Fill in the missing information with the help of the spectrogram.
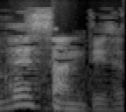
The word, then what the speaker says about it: De Santis: ¿Es así, De Santis? ¿Saben que sí. No lo pronuncio? ¿Es De Santis? – No, De Santis.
